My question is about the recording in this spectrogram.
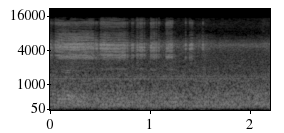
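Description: A locust buzzing inside a Rottweiler's closed mouth: a high buzz that is strongest in the first second and then fades.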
